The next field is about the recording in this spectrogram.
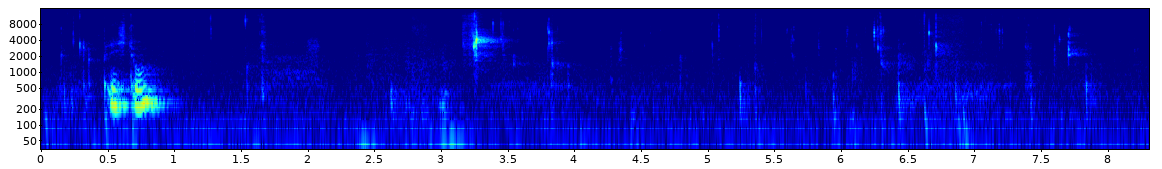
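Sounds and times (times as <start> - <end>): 
speech: 0.5 - 1.0
faint chewing of a bite from a homemade food bowl: 3.2 - 8.3.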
